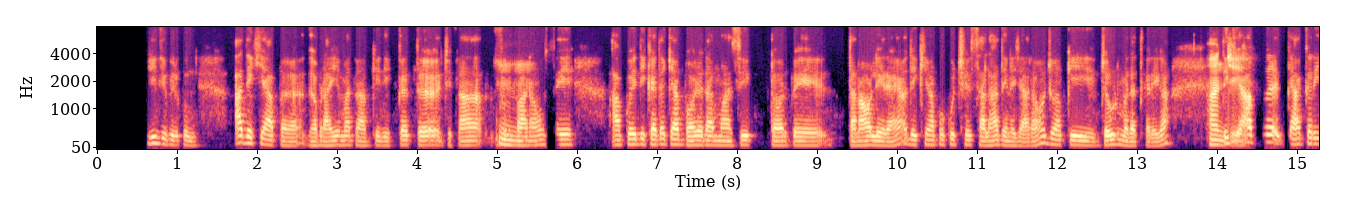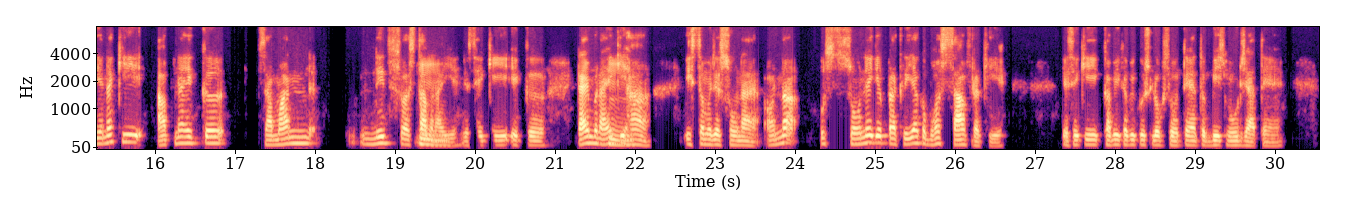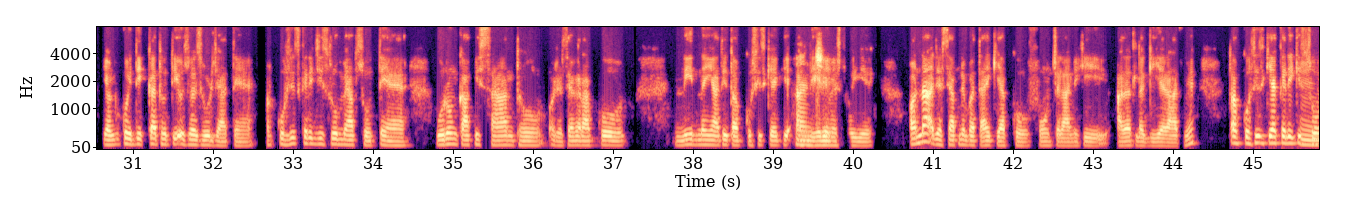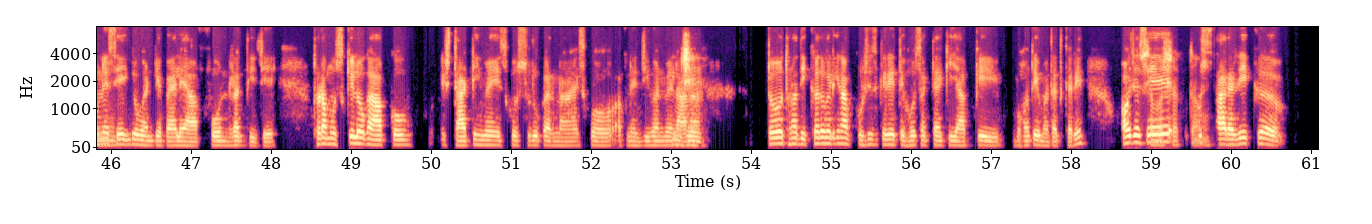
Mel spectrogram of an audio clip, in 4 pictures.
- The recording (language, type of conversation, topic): Hindi, advice, सोने से पहले चिंता और विचारों का लगातार दौड़ना
- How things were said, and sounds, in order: in English: "टाइम"; in English: "रूम"; in English: "रूम"; in English: "स्टार्टिंग"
